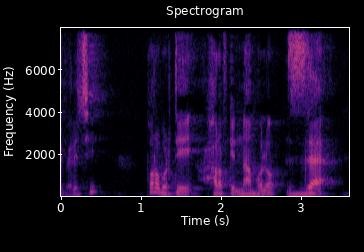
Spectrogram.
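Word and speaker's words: ز: উচ্চারণ করার সময় অবশ্যই এক আলিফ টেনে পড়তে হবে, এক আলিফ টেনে পড়তে হবে।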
